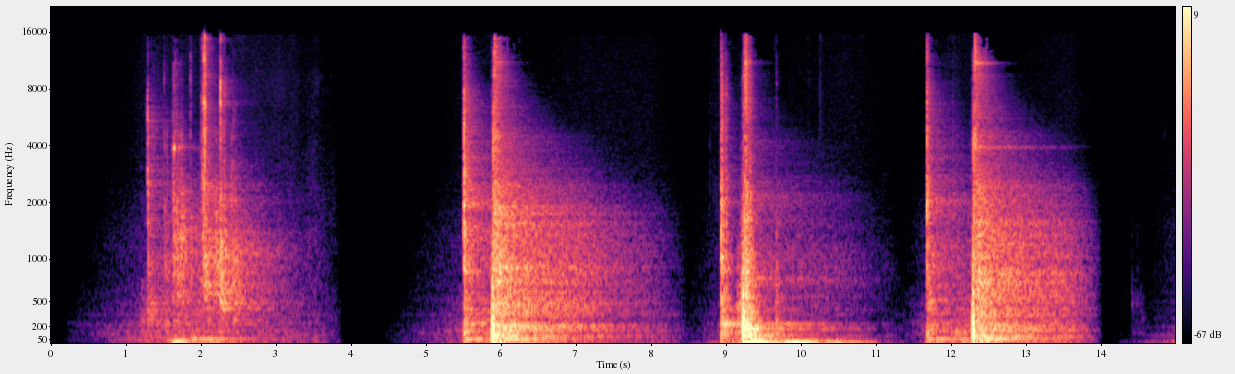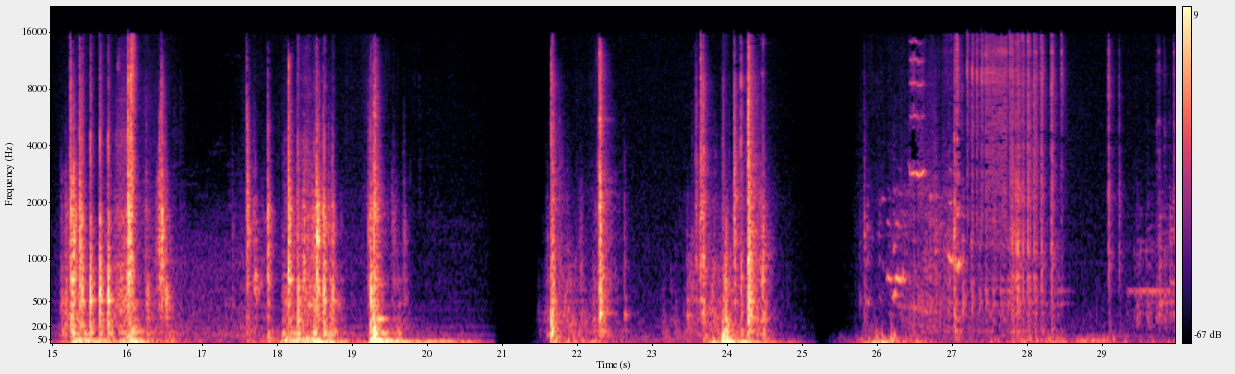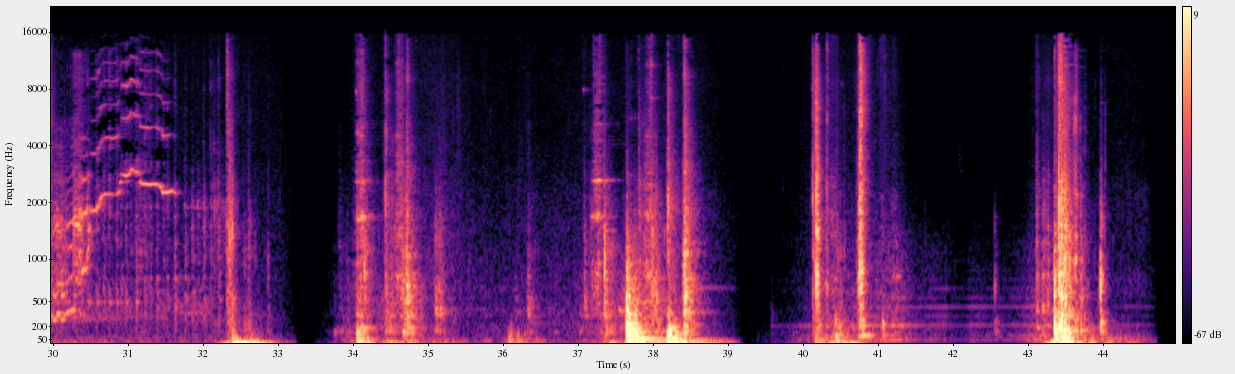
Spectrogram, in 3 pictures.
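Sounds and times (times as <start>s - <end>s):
door latch and handle clicks: 1.3s - 2.8s
door hinge creaking: 29.3s - 32.6s.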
